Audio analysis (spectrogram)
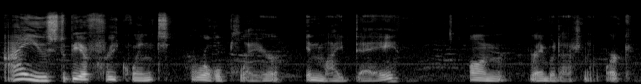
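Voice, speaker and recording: A man delivering an informal opinion rant, emphatic and halting, often repeating phrases for stress. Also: on the low side, very animated, creaky, darkish tone, a little hiss or hum. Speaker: online ranter.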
